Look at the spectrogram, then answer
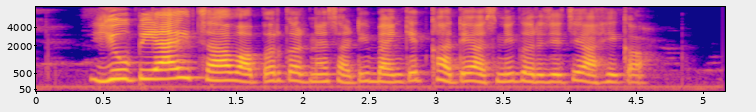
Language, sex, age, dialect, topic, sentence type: Marathi, female, 18-24, Standard Marathi, banking, question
